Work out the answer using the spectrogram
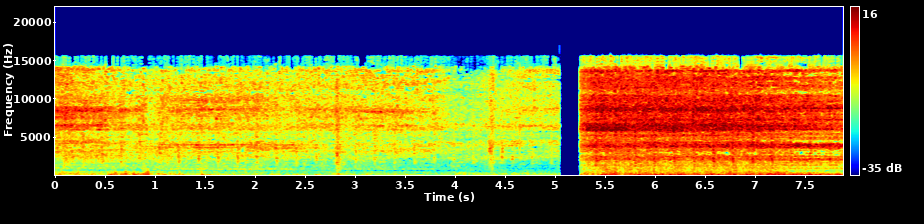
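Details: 1986 Chevrolet K5 Blazer V8 after timing and newer carb, long unused: rough idle with a regular low knock about three beats a second; source unknown.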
